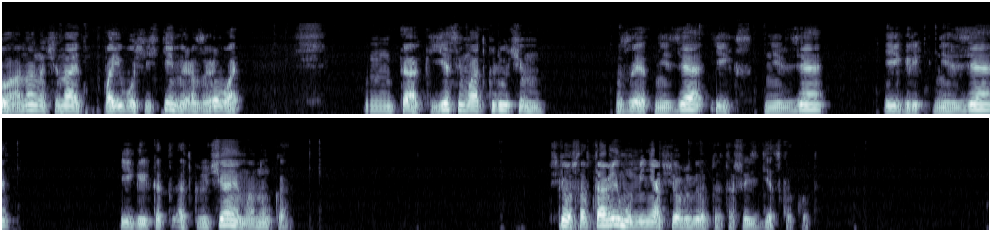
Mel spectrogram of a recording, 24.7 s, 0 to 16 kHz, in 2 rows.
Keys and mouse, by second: 1.2 ctrl+z, 3.5 click, 8.7 click, 11.0 click, 11.8 click, 12.5 click, 16.4 click, 17.8-18.8 drag, 19.7 ctrl+z, 21.2 click, 23.2 click.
